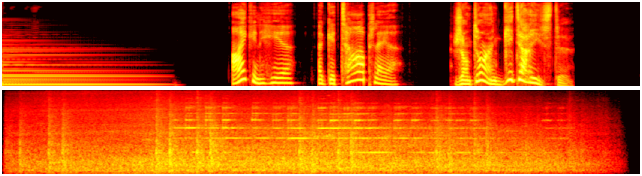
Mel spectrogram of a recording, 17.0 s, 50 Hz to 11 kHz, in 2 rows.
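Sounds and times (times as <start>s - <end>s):
speech: 3.1s - 5.3s, 6.0s - 7.7s
tram wheels rumbling on rails: 8.6s - 16.8s.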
